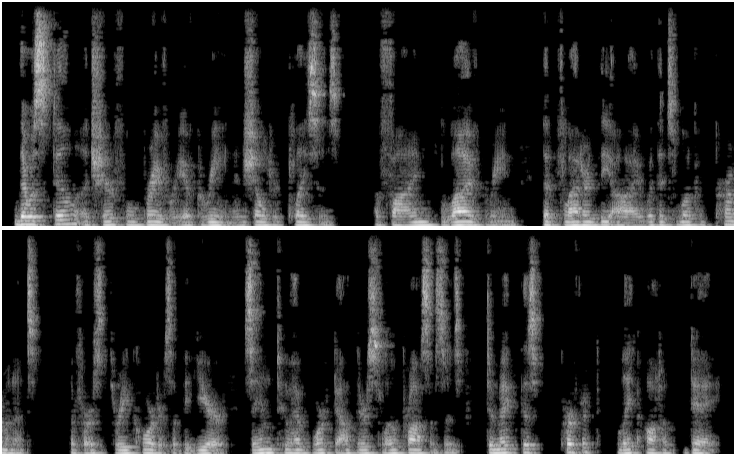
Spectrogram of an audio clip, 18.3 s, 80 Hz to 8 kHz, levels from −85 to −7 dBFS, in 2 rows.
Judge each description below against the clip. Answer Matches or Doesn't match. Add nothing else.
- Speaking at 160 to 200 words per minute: Doesn't match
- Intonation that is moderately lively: Doesn't match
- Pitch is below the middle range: Matches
